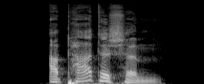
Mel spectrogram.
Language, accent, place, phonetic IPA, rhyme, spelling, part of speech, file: German, Germany, Berlin, [aˈpaːtɪʃm̩], -aːtɪʃm̩, apathischem, adjective, De-apathischem.ogg
- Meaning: strong dative masculine/neuter singular of apathisch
